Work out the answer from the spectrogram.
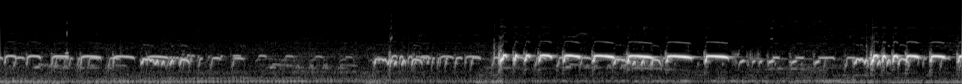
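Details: Local zebra dove (perkutut) with a big, lively voice, used as a lure to draw an answering call: rapid rolling coos, repeated in quick bursts, with two main bouts split by a short pause and a faint low hum beneath.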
